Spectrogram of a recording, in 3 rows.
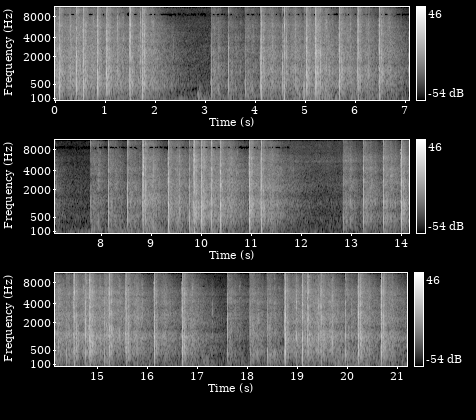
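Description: A 500-gram 'Timeless Beauty' consumer fireworks cake firing shot after shot in rapid volleys, each launch followed by a sharp aerial bang. There are brief lulls about 2, 7 and 12 seconds in.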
